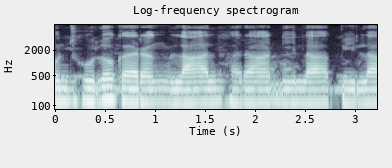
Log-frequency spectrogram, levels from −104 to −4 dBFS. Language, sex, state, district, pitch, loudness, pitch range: Hindi, male, Chandigarh, Chandigarh, 120 Hz, -16 LUFS, 120-125 Hz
